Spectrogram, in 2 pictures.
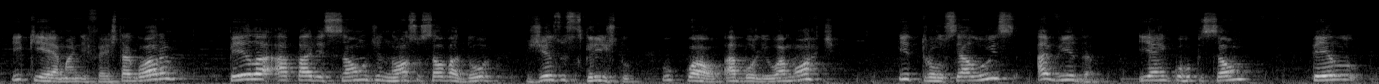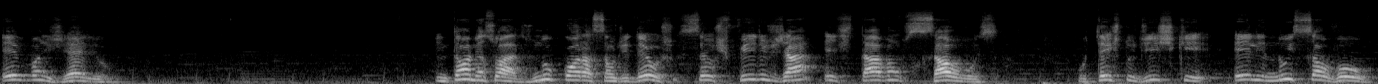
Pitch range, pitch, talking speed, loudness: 160-205 Hz, 185 Hz, 100 wpm, -25 LUFS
